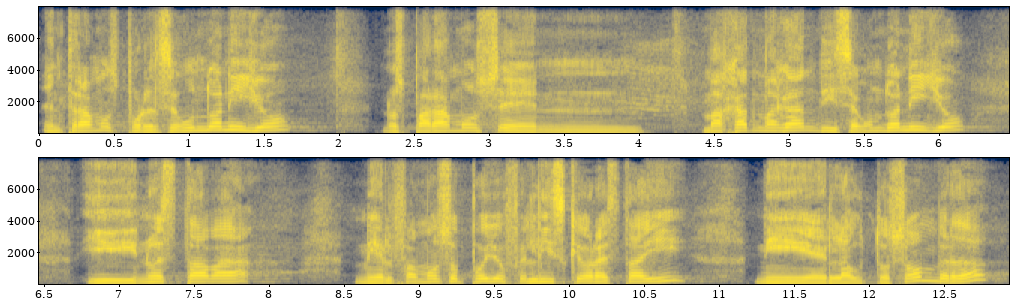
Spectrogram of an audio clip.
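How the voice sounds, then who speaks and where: A man's voice: high-pitched, measured pace, dark tone. Mexican man, pastor, conversational sermon, questions to the congregation, long church reverb. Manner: conversational preaching, asks the congregation frequent questions. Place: church hall.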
